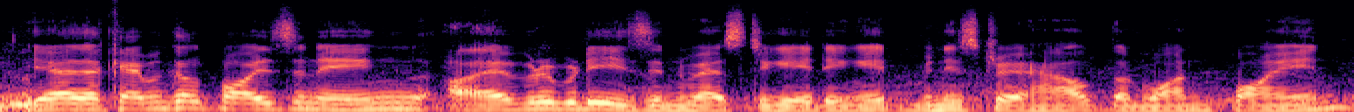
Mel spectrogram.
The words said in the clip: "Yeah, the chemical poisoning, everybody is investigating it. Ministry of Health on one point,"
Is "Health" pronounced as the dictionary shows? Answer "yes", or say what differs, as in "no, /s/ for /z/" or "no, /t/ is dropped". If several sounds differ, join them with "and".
no, /t/ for /θ/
